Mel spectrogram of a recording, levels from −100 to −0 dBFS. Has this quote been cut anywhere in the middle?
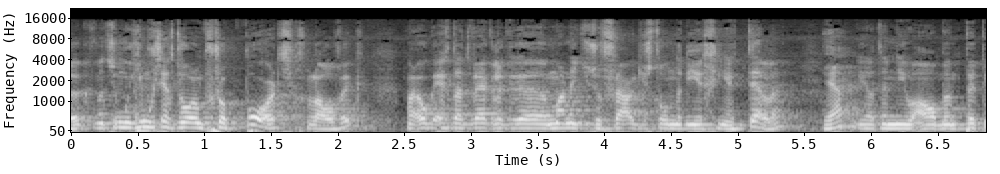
yes; 1 cut; at 5.6 s

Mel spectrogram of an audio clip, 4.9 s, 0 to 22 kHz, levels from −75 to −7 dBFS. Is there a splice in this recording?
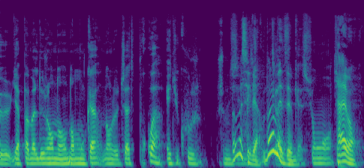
yes; 1 cut; at 1.7 s

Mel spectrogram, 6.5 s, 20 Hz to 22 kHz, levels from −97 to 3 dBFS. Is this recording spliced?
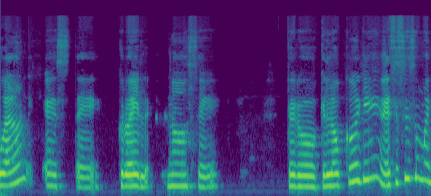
yes; 1 cut; at 2.3 s

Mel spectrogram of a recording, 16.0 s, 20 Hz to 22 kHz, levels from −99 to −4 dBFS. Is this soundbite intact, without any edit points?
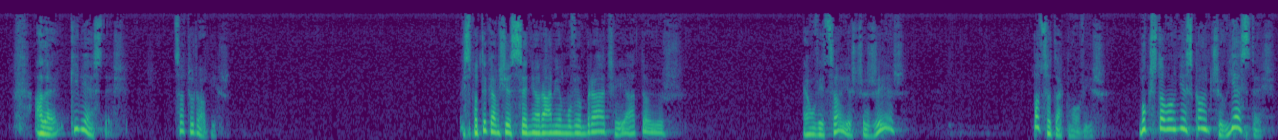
yes; 0 cuts

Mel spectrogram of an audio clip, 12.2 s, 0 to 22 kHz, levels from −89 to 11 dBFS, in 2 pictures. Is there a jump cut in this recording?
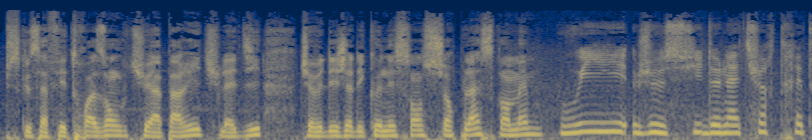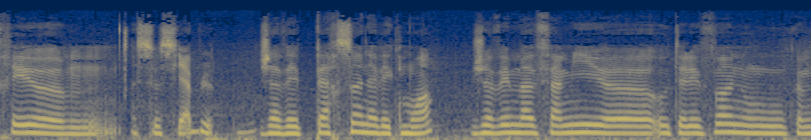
yes; 1 cut; at 8.0 s

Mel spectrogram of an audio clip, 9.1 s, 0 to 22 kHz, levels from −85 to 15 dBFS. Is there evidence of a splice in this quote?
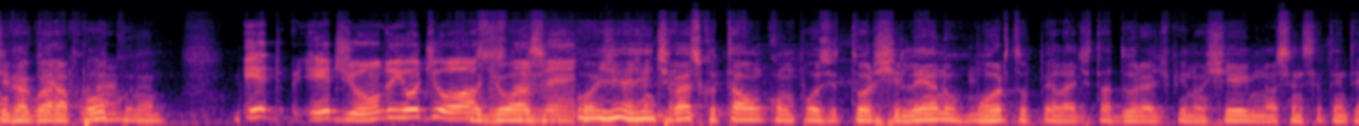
yes; 2 cuts; at 1.6 s, 3.8 s

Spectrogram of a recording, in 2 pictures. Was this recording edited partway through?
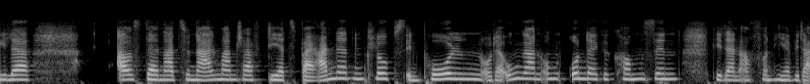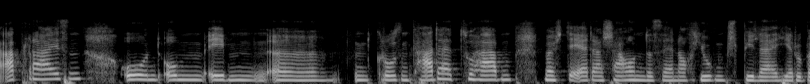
no; 0 cuts

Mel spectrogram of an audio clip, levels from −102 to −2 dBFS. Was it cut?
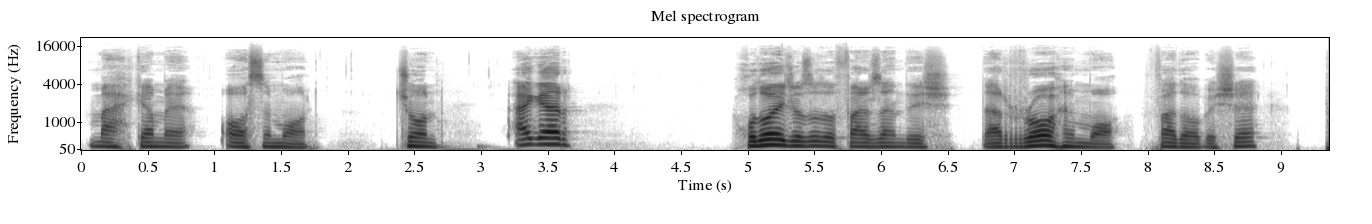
yes; 1 cut; at 7.9 s

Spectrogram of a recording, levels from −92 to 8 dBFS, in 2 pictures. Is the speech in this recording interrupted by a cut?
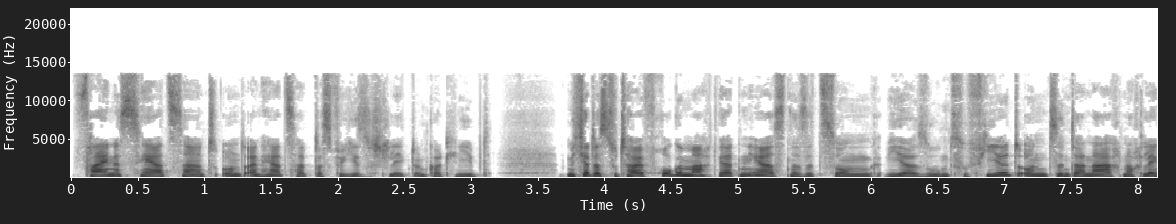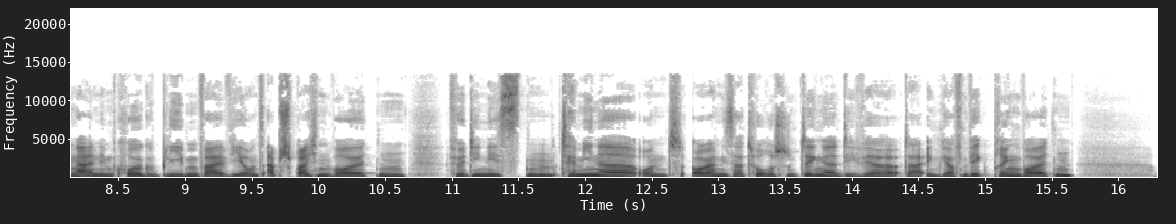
no; 0 cuts

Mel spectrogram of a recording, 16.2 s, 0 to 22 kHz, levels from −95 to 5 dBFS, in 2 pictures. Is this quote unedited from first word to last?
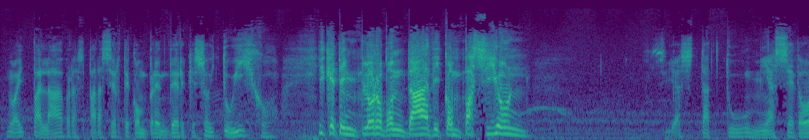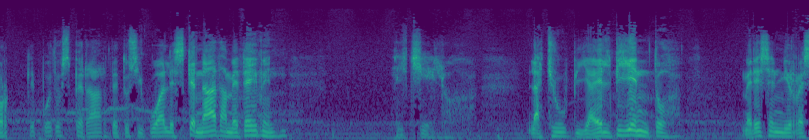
no; 1 cut; at 8.1 s

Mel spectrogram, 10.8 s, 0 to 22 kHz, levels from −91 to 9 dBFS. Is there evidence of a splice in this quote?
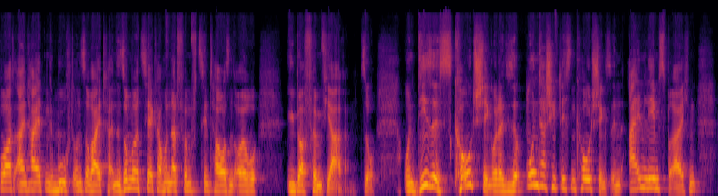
no; 0 cuts

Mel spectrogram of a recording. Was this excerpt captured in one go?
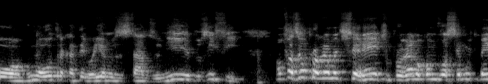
yes; 0 cuts

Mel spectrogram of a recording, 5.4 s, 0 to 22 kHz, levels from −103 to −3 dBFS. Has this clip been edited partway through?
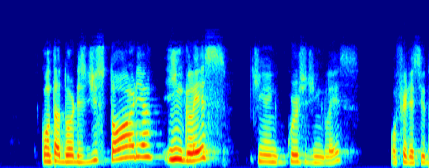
no; 0 cuts

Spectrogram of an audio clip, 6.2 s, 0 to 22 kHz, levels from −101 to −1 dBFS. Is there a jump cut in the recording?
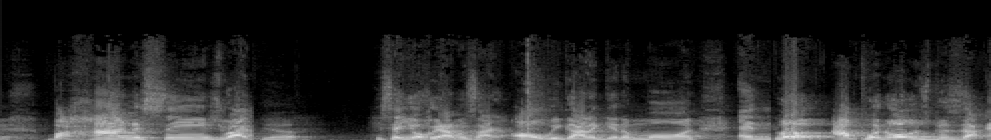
yes; 3 cuts; at 1.6 s, 2.7 s, 4.8 s

